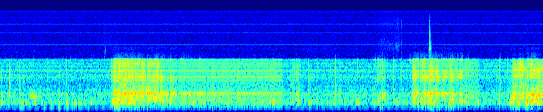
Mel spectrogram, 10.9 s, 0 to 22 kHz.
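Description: Shortwave receiver audio on the 15 m amateur band in upper sideband: a steady hiss of band noise broken by three short buzzing bursts, the first and loudest about two seconds in, the others near the end. The uploader suspects the buzz may be electrical interference.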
